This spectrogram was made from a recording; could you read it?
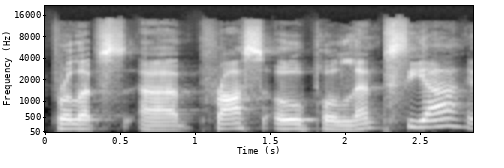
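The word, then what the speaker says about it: prosopolempsia (προσωπολημψία): It's prosopolempsia is how you say it, kind of a fun word in Greek.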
